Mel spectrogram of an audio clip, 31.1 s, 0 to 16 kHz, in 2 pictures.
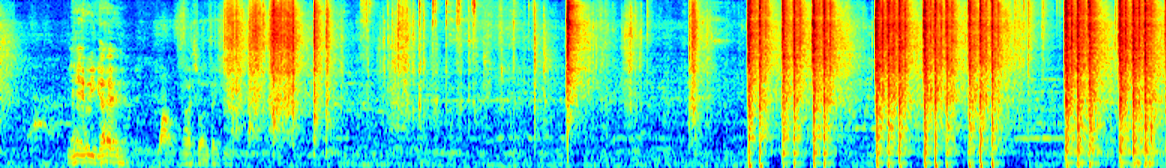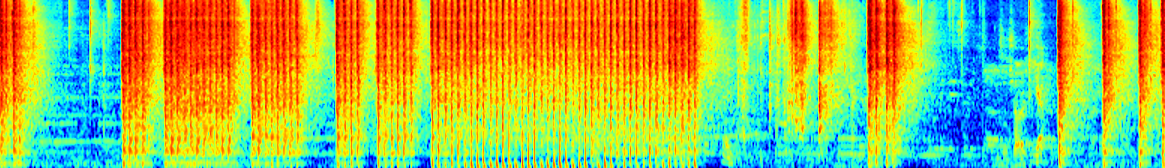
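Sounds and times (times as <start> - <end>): airsoft rifle firing bursts: 10.0 - 13.4, 14.2 - 16.1, 17.2 - 25.0, 27.1 - 27.8.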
